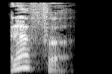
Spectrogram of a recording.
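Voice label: "ephah", English, British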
